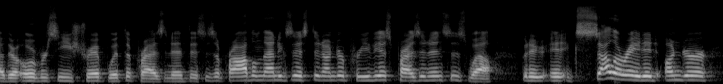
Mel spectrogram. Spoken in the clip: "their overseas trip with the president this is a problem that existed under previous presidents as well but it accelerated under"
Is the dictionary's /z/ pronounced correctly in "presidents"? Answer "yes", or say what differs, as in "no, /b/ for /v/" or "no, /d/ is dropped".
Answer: yes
